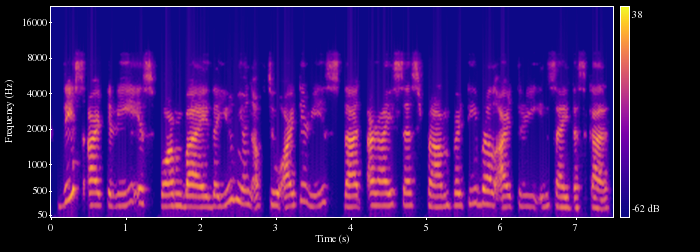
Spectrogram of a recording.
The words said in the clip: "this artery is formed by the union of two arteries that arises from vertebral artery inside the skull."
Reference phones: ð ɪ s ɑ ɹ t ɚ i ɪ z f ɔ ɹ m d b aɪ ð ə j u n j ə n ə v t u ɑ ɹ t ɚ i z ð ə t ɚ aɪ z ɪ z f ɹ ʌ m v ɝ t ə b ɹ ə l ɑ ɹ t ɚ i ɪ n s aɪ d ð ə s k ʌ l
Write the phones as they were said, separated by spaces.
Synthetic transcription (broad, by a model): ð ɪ s ɑ ɹ t ɚ i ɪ s f ɔ ɹ m b aɪ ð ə j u n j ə n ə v t u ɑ ɹ t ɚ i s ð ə t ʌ aɪ s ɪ s f ɹ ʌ m v ɝ t ə b ɹ ə l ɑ ɹ t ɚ i ɪ n s aɪ d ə s k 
